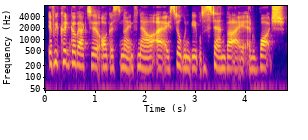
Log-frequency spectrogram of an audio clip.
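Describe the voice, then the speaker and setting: A woman's voice: fairly low pitch, moderate pace, natural voice. An actress playing a defiant young woman of twenty-one, telling her arrest story as documentary theatre testimony. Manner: animated, vivid storytelling. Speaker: actor.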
